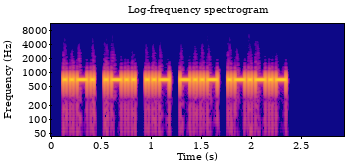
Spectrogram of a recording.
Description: Morse code, heard as a keyed tone, about 36 wpm, 700 Hz. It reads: FLUX.
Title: Pangram Challenge v2 - 35wpm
